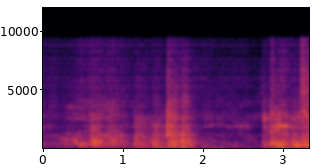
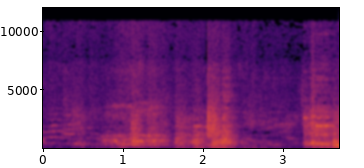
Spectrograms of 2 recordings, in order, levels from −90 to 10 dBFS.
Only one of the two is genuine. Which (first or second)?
second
